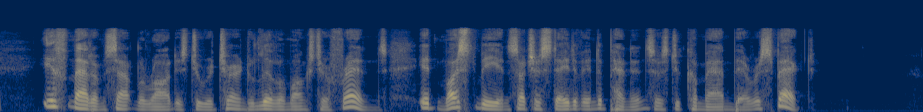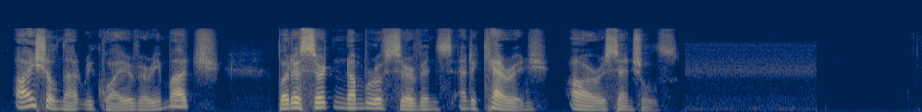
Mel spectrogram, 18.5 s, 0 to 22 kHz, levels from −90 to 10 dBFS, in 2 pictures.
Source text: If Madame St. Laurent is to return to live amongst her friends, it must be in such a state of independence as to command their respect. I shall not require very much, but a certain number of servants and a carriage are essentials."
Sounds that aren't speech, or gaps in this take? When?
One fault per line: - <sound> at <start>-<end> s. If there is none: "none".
none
